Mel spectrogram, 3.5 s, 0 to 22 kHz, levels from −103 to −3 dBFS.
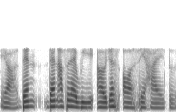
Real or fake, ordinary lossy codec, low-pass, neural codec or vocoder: real; none; 3.6 kHz; none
